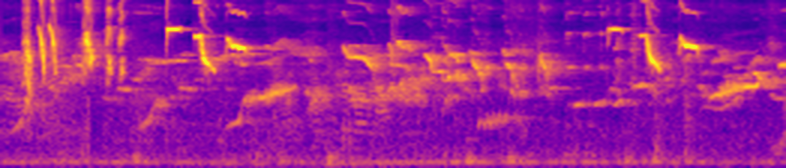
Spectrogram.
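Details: Oriental magpie-robin song meant to agitate other magpie-robins; rapid sharp notes open, followed by a varied string of slurred whistles and warbles, over a faint low hum.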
